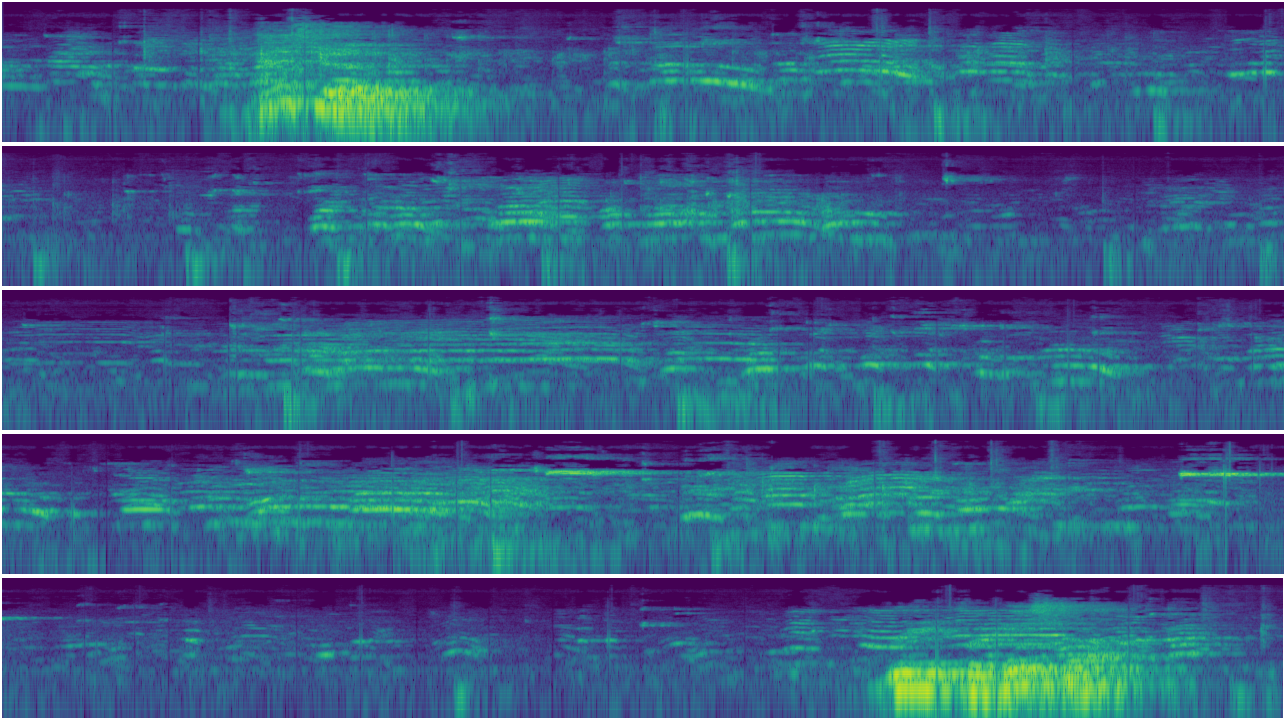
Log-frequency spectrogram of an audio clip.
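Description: Basketball game sound in a gym: indistinct shouting and chatter from players and spectators over a basketball being dribbled on the hardwood court, with a couple of short high squeaks near the end.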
